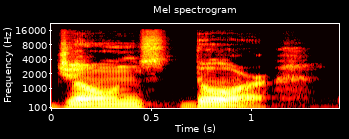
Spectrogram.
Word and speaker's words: Jones-Durr: Her name is Beverly Jones-Durr.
